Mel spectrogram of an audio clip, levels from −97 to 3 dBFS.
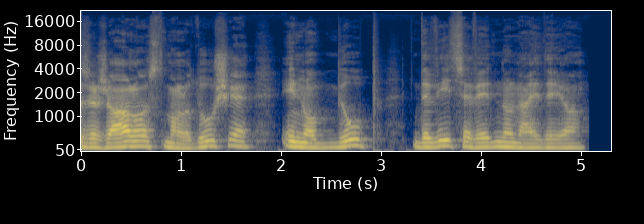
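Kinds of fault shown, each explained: No technical faults are audible in this speech recording.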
